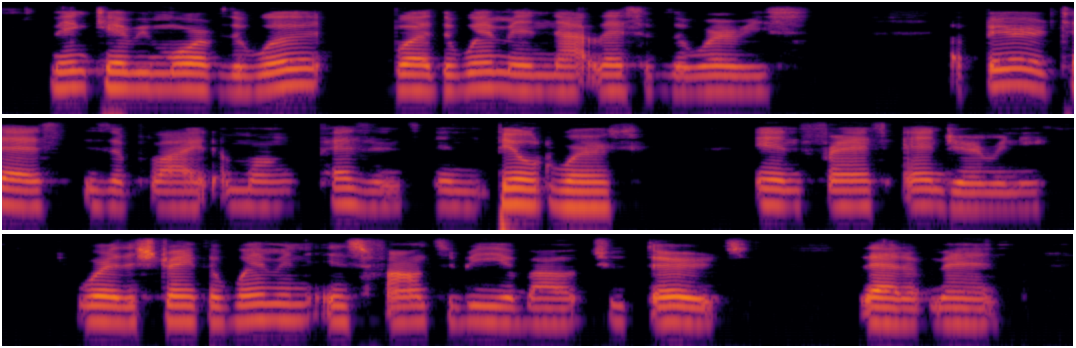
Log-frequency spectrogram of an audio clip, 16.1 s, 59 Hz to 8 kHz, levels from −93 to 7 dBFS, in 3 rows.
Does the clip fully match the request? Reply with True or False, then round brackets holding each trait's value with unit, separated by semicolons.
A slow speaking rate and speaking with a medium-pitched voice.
False (160 wpm; 170 Hz)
